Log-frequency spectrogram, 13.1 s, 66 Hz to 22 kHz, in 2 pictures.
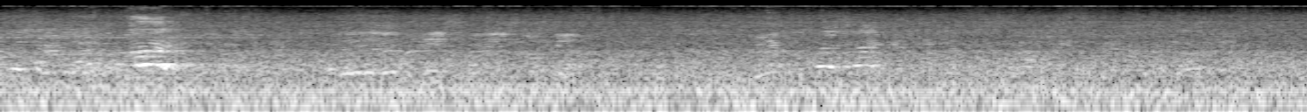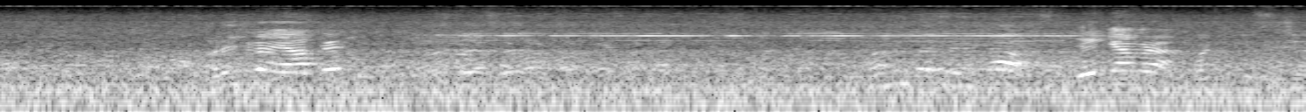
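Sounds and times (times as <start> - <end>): faint crowd voices: 0.0 - 13.0
low hum of crowded space: 0.0 - 13.0.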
